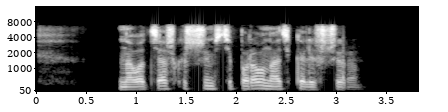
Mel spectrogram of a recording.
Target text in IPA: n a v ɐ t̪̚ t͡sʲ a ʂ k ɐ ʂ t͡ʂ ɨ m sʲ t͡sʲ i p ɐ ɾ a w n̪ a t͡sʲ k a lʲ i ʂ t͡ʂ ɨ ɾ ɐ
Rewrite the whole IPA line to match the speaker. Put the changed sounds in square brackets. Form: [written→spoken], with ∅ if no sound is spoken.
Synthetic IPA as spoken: n a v ɐ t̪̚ t͡sʲ a ʂ k ɐ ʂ t͡ʂ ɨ m sʲ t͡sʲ i p ɐ ɾ a w n̪ a t͡sʲ k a lʲ i ʂ t͡ʂ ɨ ɾ ɐ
